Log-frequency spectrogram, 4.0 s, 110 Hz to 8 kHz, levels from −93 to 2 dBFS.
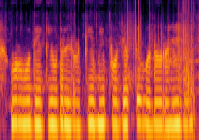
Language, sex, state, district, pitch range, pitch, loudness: Hindi, male, Uttar Pradesh, Jyotiba Phule Nagar, 180-185 Hz, 180 Hz, -14 LUFS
